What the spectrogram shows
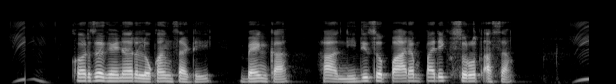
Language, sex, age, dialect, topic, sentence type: Marathi, male, 18-24, Southern Konkan, banking, statement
